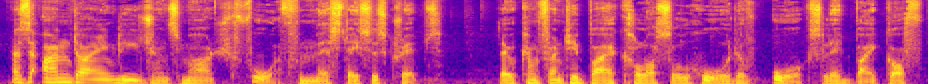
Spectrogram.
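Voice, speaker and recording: A man's voice: on the low side, warm tone, husky, dry recording. A man narrating fictional war history as a scripted, documentary-style lore storyteller.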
